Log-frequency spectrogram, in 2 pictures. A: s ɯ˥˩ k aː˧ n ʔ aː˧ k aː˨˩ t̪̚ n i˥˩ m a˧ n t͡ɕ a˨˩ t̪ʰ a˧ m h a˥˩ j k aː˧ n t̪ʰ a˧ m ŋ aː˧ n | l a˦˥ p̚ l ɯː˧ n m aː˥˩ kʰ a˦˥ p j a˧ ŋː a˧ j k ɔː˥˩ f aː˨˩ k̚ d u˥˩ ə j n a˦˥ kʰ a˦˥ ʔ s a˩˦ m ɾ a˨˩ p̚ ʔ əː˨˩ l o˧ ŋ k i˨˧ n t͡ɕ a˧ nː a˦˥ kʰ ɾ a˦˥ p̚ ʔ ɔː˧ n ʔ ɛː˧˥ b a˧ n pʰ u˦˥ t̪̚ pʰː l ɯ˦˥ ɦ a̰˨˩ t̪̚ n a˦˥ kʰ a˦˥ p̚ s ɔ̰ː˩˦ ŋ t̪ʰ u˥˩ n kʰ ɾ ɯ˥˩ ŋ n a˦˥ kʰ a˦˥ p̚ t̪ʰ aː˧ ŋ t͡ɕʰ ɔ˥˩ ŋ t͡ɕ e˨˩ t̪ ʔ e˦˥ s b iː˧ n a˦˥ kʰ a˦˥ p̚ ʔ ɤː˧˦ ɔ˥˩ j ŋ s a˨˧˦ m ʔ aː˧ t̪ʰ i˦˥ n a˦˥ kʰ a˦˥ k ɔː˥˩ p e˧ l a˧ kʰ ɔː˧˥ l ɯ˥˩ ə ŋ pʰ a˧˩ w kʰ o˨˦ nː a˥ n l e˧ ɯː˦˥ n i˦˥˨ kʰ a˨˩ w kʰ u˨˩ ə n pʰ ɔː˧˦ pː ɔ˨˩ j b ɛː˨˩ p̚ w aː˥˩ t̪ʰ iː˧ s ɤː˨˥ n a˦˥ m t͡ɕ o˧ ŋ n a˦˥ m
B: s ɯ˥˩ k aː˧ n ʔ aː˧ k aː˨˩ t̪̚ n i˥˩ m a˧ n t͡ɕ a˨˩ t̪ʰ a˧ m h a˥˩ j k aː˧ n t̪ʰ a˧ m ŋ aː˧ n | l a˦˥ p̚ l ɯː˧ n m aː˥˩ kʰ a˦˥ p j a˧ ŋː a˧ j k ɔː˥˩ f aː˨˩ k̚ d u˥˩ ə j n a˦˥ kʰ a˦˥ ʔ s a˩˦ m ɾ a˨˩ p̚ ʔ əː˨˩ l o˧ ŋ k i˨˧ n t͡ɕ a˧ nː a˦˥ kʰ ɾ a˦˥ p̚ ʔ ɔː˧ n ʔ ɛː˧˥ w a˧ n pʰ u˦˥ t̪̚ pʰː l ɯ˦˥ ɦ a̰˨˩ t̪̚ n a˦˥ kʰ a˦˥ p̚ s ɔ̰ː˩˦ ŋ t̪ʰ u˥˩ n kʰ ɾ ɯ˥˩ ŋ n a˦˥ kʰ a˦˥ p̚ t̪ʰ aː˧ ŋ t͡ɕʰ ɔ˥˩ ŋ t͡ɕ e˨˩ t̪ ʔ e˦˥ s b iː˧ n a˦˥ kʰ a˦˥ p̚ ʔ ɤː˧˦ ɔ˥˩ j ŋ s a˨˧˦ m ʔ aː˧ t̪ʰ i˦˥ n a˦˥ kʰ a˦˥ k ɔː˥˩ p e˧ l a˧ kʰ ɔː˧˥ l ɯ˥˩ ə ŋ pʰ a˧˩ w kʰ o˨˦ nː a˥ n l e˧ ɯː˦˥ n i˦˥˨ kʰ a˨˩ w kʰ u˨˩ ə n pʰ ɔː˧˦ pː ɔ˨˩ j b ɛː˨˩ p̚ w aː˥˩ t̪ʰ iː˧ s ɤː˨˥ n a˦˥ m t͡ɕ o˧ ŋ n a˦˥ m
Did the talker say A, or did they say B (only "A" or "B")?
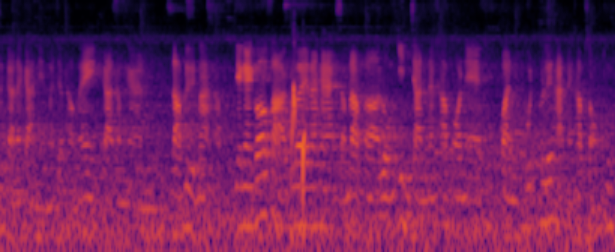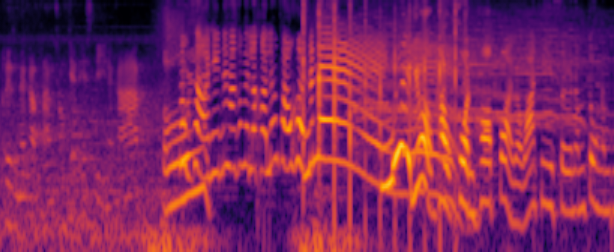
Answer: B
